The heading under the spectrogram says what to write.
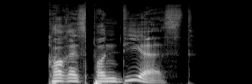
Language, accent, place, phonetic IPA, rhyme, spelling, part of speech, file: German, Germany, Berlin, [kɔʁɛspɔnˈdiːɐ̯st], -iːɐ̯st, korrespondierst, verb, De-korrespondierst.ogg
- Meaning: second-person singular present of korrespondieren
